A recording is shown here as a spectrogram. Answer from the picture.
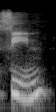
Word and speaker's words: sin: in Spanish the word spelled the same way seen mm-hmm is how it's pronounced but si n it means without and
